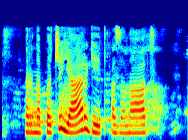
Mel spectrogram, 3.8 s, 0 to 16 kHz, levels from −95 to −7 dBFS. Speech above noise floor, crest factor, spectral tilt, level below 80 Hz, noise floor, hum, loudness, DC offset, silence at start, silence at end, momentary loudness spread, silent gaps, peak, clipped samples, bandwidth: 31 dB; 16 dB; -5.5 dB/octave; -62 dBFS; -47 dBFS; none; -17 LUFS; under 0.1%; 0.5 s; 0 s; 11 LU; none; -2 dBFS; under 0.1%; 8.2 kHz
